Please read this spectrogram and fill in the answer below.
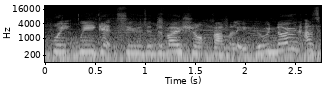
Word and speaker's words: Beauchamp: And you may notice that even with my accent, the word de Beauchamp sounds quite French. And so they changed the way you pronounce their name, we think, from de Beauchamp to Beecham instead.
